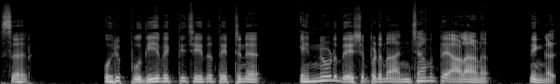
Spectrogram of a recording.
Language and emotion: Malayalam, sad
